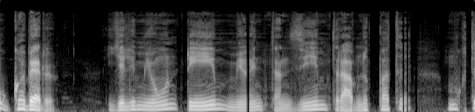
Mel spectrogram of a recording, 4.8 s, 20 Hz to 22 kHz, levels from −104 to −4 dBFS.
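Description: At 2.46 s there's a short soft-edged hole lasting to 2.50 s, about 40 ms of sound gone. That's AAC frame loss with muting: the decoder zeroed the missing frames' spectrum, and the overlapping windows fade the audio out and back in rather than snapping. Then from 4.02 to 4.17 s it's choppier. Roughly 100 ms goes missing in scattered gaps across about 160 ms, the longest around 30 ms. The short-frame spacing fits a low-delay AAC stream, likely AAC-ELD, which also leaves the speech a touch rough.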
